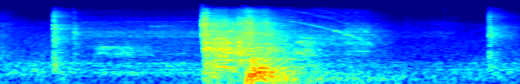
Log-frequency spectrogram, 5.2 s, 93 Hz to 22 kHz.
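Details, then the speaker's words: Yamaha F100 100 hp four-stroke outboard run briefly without cooling water: it catches, fires for about half a second, then cuts out and won't idle. Starts then stalls, said to be a common fault on this model. "It's starting but it won't idle. It runs for about half a second and then cuts out."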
